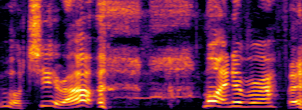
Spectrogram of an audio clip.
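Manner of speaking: high, loud, jolly, laughing voice. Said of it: "he's like".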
